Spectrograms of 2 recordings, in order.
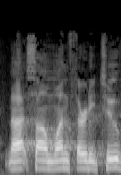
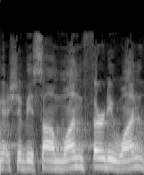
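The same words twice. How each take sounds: First: Said in the usual way. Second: "thirty-one" stressed as the correction, rising; corrected reference. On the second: Shown as a demonstration. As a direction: lean on "thirty-one" to fix the number. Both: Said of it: "that's a typo in your notes".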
